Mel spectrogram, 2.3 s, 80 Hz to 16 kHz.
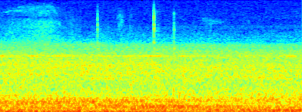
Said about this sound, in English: Airbus A319 is off to Silao in Mexico.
